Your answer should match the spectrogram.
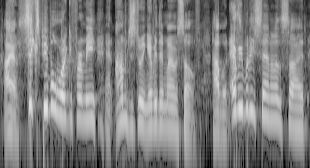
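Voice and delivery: fast, high-pitched rant; mimicked scary boss. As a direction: rattle it off like an overwhelmed boss.

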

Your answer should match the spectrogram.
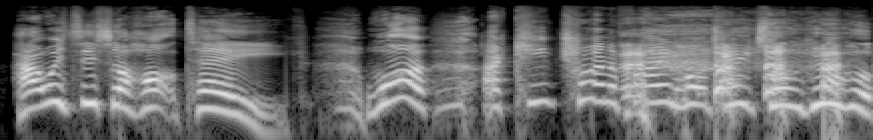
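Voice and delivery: high, loud disbelieving complaint; can't believe what he's reading; baffled outrage. Real, not acted. Baffled by bad hot takes.

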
